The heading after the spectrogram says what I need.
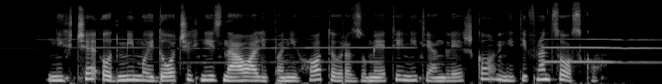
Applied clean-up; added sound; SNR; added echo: classical method spectral subtraction.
